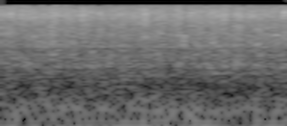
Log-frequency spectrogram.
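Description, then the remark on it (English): Water gushes out of a set-off trap in a steady, forceful stream, quickly filling a room and teeming out onto the corridor, a continuous rushing and pouring roar that stays constant throughout, fairly loud, with no voices. “With water, and it's filling up really, really quickly, so we gotta do some...”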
